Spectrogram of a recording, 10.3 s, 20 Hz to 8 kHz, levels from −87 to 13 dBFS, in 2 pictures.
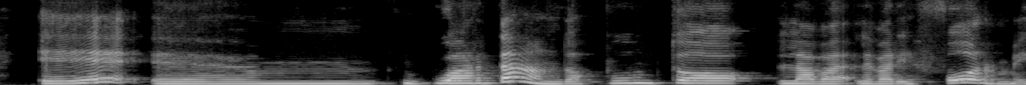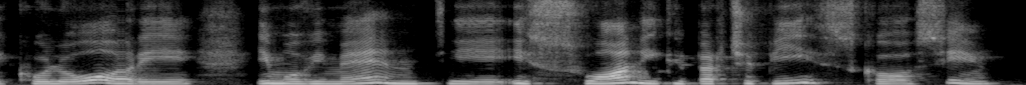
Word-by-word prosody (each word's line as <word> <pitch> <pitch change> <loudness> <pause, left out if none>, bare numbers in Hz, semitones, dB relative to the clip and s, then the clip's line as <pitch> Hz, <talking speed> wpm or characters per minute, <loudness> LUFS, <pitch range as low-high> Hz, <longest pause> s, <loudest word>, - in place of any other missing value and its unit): e 265 +10 0
ehm, 195 0 -1
guardando, 230 - +4
appunto, 230 +3 0
la 205 -1 +2
va 200 -1 0
le 200 - -2
varie 195 -2 -1
forme, 215 -10 +1
i 170 - -17
colori, 190 -3 0 0.3
i 215 +1 0
movimenti, 195 -1 -1
i - - +2
suoni 220 +3 +3
che 200 -2 -5
percepisco, 205 -1 -4
sì. 190 +1 -5
200 Hz, 105 wpm, -22 LUFS, 190-230 Hz, 0.3 s, guardando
